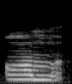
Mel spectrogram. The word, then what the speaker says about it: homme: That's why we are not reading or we are not pronouncing the letter H, and we are just saying om.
